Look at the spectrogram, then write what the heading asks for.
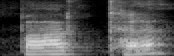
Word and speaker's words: पार्थ: The th partha is again Mahaprana.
